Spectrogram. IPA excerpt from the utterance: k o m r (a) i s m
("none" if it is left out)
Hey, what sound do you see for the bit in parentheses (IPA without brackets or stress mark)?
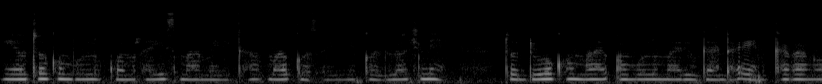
a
